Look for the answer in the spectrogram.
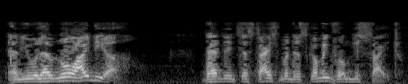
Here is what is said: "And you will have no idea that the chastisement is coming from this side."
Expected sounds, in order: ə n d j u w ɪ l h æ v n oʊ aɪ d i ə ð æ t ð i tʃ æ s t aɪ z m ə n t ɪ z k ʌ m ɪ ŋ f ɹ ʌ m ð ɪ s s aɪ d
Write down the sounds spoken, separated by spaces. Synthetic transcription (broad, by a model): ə n d j u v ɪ l h æ v n oʊ aɪ d i ə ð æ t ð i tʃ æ s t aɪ s m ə n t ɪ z k ʌ m ɪ ŋ f ɹ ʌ m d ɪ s s aɪ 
